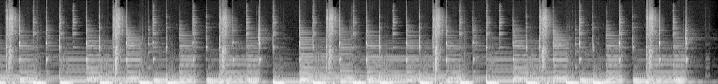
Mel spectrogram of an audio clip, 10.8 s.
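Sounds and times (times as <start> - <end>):
smooth latin music: 0.0 - 10.7.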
